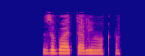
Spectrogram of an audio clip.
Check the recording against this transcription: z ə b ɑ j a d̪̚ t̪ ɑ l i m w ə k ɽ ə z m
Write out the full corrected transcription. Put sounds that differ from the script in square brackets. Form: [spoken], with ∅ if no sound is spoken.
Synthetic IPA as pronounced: z ə b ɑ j a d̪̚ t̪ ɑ l i m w ə k ɽ ə [∅] m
